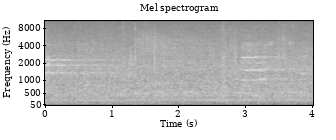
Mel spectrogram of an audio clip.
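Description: Steady stadium background noise with a constant low hum, and faint snatches of distant voices near the start and about three seconds in.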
